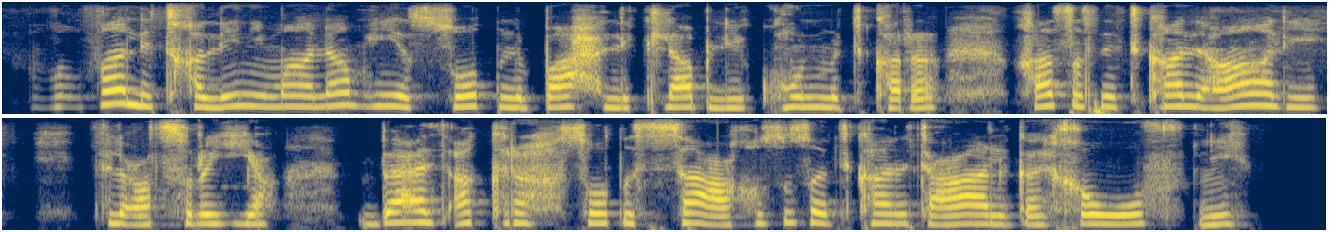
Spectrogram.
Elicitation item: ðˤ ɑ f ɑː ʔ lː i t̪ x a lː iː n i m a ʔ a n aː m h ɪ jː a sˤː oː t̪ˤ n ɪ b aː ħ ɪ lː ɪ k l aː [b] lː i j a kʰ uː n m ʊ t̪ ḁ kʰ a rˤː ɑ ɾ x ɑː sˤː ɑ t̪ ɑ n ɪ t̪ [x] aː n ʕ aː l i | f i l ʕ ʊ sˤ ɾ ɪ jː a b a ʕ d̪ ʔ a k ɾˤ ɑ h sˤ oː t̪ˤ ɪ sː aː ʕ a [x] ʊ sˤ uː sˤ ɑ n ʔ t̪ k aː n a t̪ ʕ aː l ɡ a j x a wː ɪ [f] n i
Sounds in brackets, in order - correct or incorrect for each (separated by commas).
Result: correct, incorrect, correct, correct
